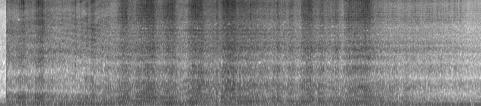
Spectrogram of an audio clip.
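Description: Car engine revving up and down unevenly under load as the driver tries to drive the car off the hump it is stuck on.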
